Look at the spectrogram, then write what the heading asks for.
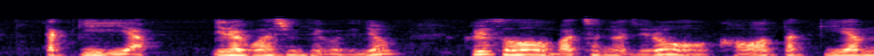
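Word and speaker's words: ตะเกียบ: 젓가락은 두 음절로 발음하시면 돼요. 이렇게 딱끼얍, 딱끼얍이라고 하시면 되거든요.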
